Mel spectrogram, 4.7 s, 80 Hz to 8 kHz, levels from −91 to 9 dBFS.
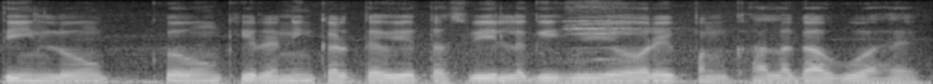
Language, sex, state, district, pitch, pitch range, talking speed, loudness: Hindi, male, Uttar Pradesh, Lucknow, 95 Hz, 95-100 Hz, 205 wpm, -15 LUFS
